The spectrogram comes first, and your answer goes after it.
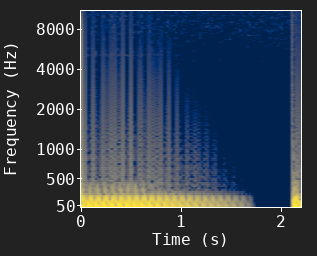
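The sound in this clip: Dry Omnisphere synth bass with no plugins: a deep, sustained note slowly fades to silence, then another note starts abruptly just before the end.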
